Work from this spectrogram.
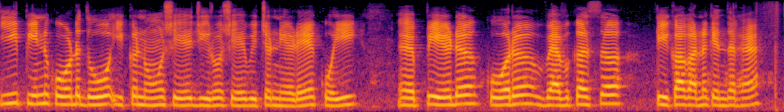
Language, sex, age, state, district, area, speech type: Punjabi, female, 45-60, Punjab, Pathankot, urban, read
